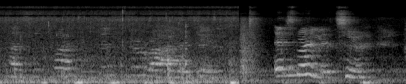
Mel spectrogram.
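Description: Young children's voices chattering as they play, over background music.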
